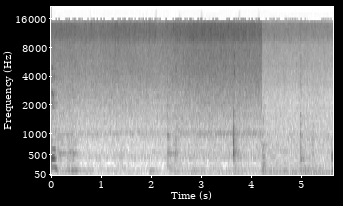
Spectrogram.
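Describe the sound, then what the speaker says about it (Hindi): Ginger garlic paste frying in a pot for mutton nihari, a steady broadband sizzle with a few stirring clicks and scrapes, close and continuous throughout. "ये हमने सिर्फ हल्का सा फ्राई करना है, बस इसकी खुशबू आनी चाहिए।"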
